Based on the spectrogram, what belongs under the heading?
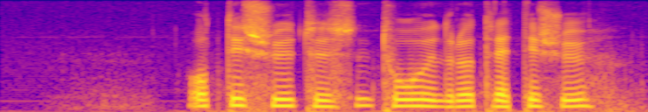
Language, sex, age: Norwegian, male, 24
